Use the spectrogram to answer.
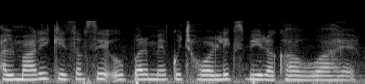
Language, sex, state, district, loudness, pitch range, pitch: Hindi, female, Arunachal Pradesh, Papum Pare, -16 LUFS, 210-230 Hz, 225 Hz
